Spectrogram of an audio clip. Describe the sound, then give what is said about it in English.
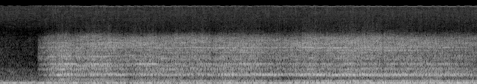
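The Gilman paper mill whistle in St. Mary's, Georgia, blows, starting abruptly and holding one loud, unbroken blast with a hissing, roaring edge over a few steady tones. No voices are heard. “But the whistle of the Gilman paper mill quickly shatters the illusion.”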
